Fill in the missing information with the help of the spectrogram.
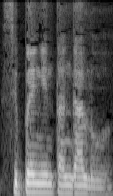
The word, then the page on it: sibwengin tangalu: Raga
